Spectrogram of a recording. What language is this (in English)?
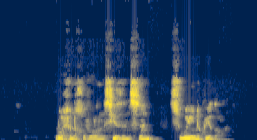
Kabyle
